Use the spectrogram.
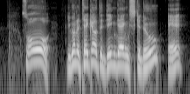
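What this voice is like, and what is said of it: Put-on French-Canadian Maine accent. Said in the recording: “your brother-in-law, can do our Canadian Frenchie-type words ... In the northern part of the state of Maine, that's pretty much South Canada ... there are a lot of French-speaking citizens there, and I love their accent ... I love the accent.”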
